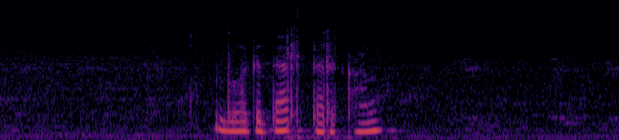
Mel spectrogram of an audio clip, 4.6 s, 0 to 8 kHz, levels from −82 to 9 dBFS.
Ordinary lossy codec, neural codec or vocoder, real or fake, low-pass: none; none; real; 7.2 kHz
